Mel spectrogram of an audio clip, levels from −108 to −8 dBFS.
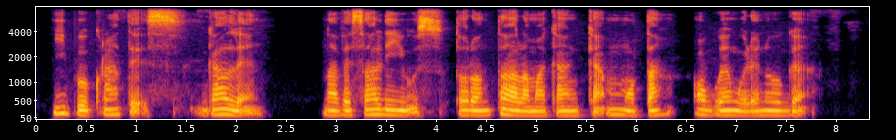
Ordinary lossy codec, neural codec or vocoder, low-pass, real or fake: none; none; 7.2 kHz; real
